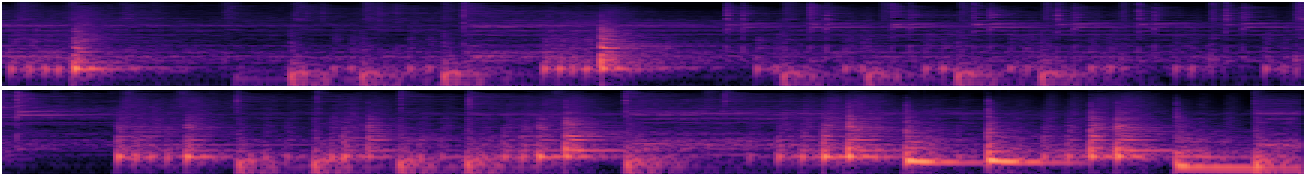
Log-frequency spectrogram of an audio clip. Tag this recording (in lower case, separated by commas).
hi-hat, cymbal, playing cymbal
